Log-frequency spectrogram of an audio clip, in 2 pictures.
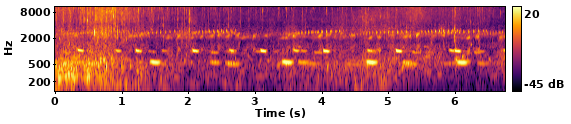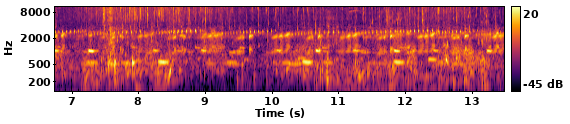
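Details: Evening chorus of frogs at a pond, short paired croaks at two pitches repeating in quick succession, a fast high trill running throughout, and a loud rustling burst at the start.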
